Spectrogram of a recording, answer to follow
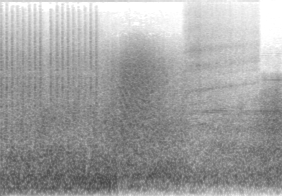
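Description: Rapid automatic gunfire, about ten shots a second, cutting in suddenly, then a loud rushing noise that swells about two seconds in and eases off: battle sound.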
